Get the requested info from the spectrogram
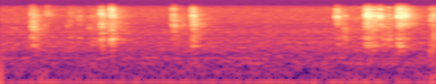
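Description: Typing on a computer keyboard: a quick, irregular run of individual key clicks as a line of code is entered.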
